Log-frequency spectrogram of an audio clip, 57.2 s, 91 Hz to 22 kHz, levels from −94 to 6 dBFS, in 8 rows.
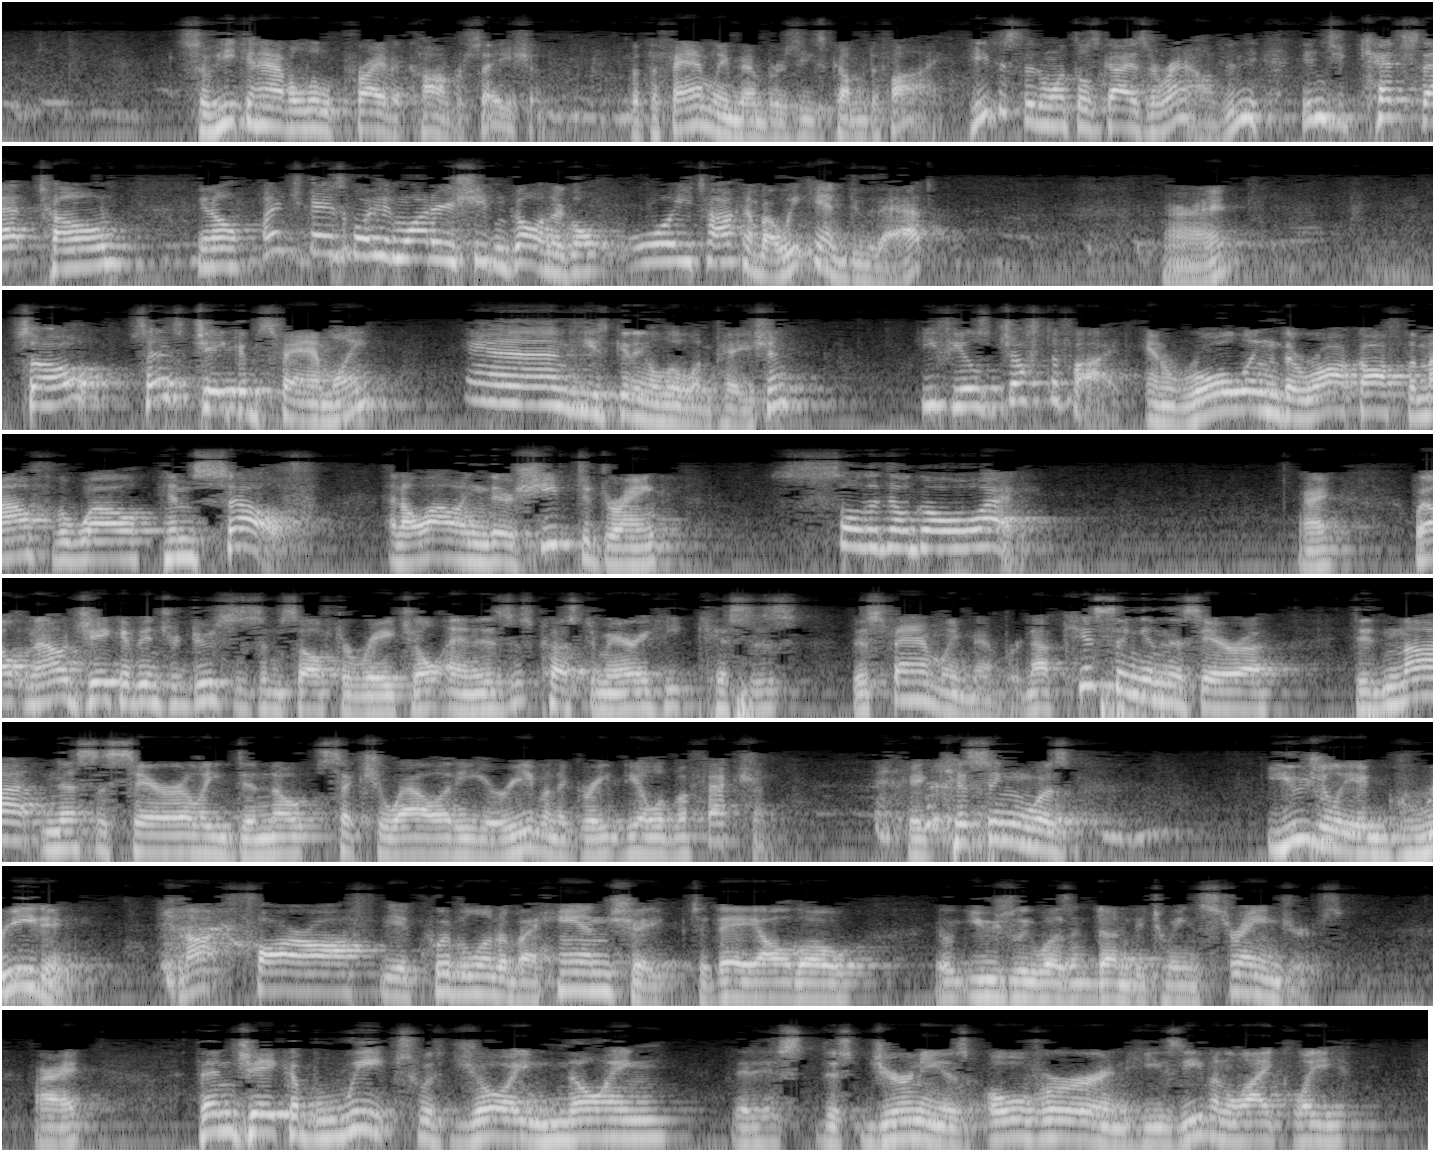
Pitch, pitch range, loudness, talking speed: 150 Hz, 120-205 Hz, -17 LUFS, 175 wpm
